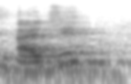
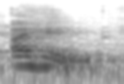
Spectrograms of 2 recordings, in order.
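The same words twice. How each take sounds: First: "Ajit", with a clear j sound in the middle; correct name pronunciation. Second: "Ahit", with h in place of the j; mispronounced name. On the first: Shown as a demonstration. Telling audience his real name, correctly pronounced "Ajit" with j. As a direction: say "Ajit" with j, not h. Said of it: "You know, my name is". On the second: Retold or imitated. Showing how cute girl says his name, mispronounced "Ahit". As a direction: imitate her "Ahit", the j softened to an h. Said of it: "but she pronounced as".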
